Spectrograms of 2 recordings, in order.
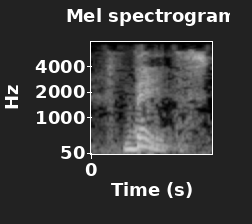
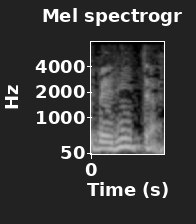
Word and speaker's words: veritas: bé chica no pronuncia como si existiera ahí una u como la u de hueso de modo que la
